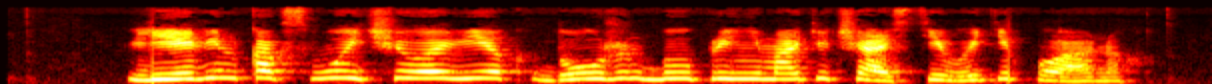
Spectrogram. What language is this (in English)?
Russian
